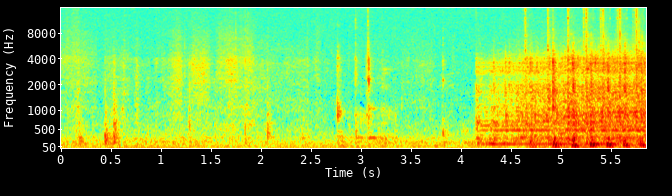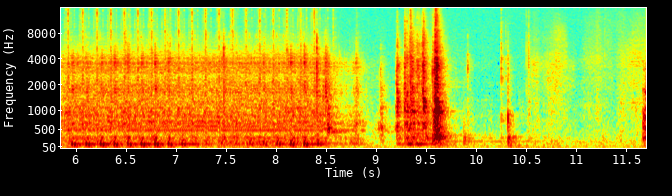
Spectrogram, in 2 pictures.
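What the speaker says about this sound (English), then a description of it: "then just stitch across using an eighth of an inch seam" A sewing machine stitches a bag strap extender seam with an eighth-inch allowance, running in one steady rapid burst of several seconds after quiet handling, followed by brief clicks and shuffling.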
